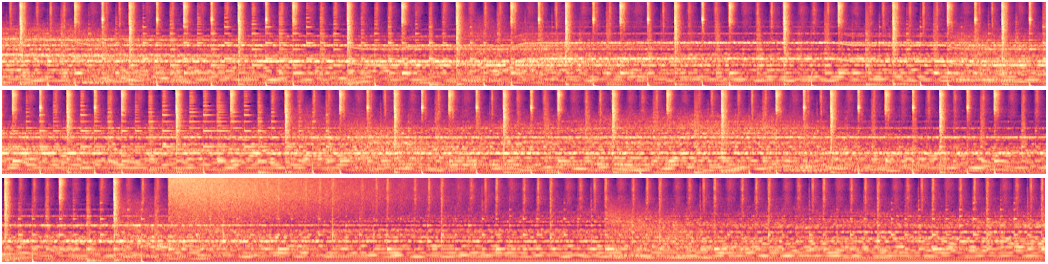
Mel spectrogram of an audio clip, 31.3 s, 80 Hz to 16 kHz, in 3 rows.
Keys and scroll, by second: 0.4 KP_9, 1.4 Return, 29.1 r, 31.1 KP_9.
